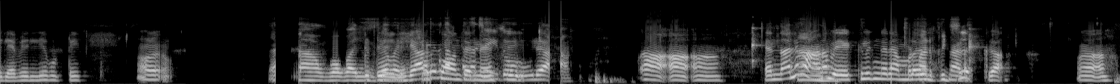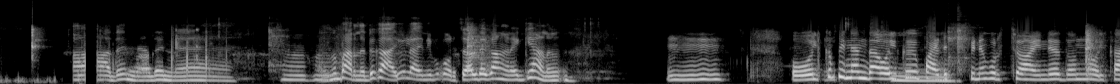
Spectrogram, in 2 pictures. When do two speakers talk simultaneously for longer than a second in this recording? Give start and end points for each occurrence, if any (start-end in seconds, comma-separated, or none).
3.7-5.3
